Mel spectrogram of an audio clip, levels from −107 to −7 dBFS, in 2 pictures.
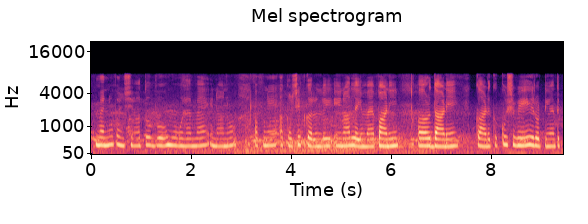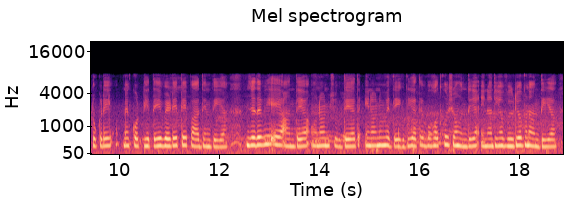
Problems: constant background noise, background conversations at intervals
